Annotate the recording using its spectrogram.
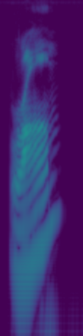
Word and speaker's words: Rahm: This golfer, John Rahm? Did I say that correctly? – You did, yes.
